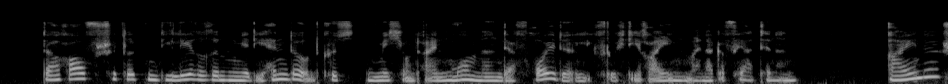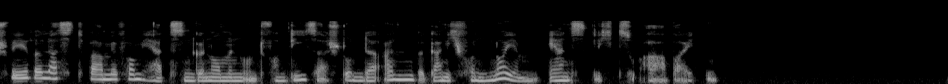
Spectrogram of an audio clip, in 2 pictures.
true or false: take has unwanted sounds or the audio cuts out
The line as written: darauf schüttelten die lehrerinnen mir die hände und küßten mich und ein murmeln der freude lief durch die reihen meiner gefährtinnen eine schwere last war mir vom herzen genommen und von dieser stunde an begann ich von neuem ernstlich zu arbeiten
false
